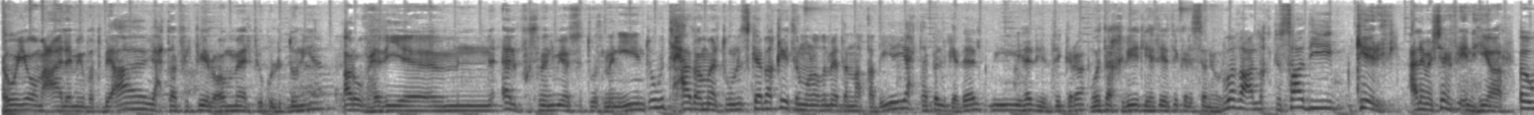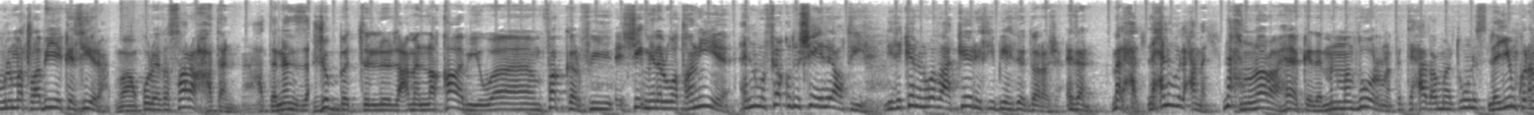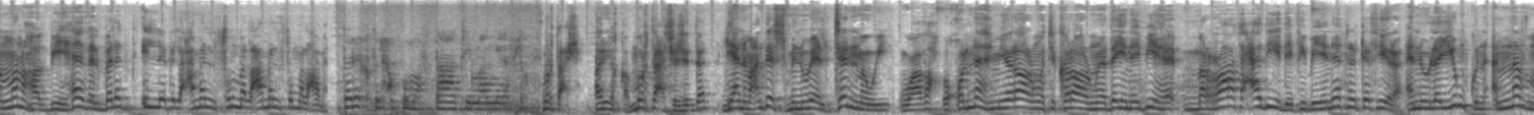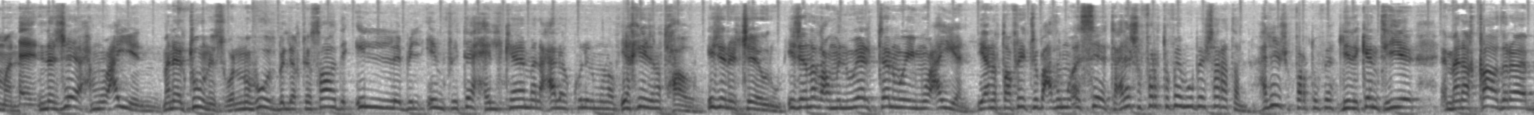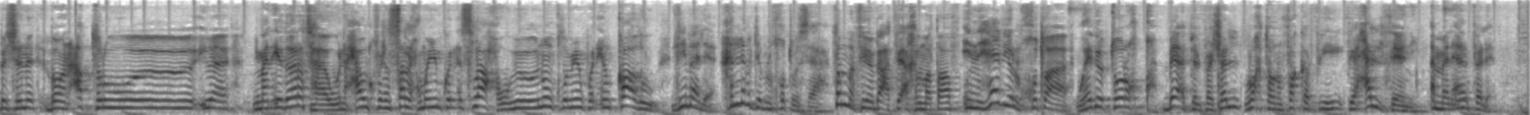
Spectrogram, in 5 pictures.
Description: وأضاف في تصريح اليوم لمراسلة "الجوهرة أف أم" على هامش الاحتفال باليوم العالمي للشغل، أن الوضع الاقتصادي كارثي، وأنه لابد من منوال تنموي قادر على توفير أكبر عدد ممكن من مواطن الشغل، منتقدا أيضا سياسة التفويت في المؤسسات العمومية.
